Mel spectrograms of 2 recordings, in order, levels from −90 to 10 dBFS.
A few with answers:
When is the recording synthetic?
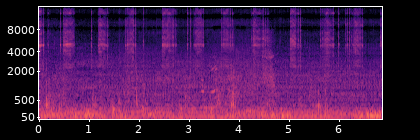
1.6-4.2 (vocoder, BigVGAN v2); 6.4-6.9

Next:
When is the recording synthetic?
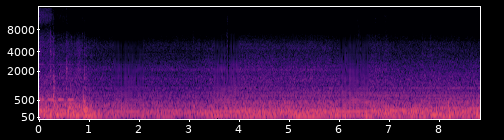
1.5-2.1 (vocoder, BigVGAN v2); 3.5-4.0; 6.0-6.6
